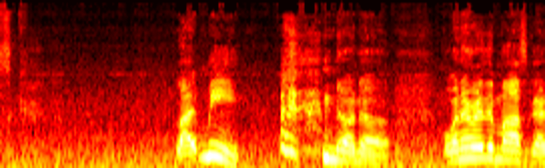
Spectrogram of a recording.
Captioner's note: laughs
